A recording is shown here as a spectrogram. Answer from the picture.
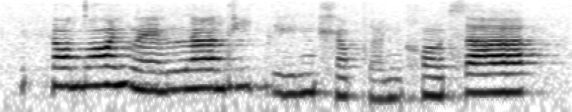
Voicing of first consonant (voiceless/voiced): voiceless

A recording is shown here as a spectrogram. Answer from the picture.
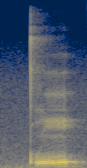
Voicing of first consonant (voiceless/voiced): voiceless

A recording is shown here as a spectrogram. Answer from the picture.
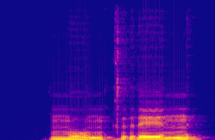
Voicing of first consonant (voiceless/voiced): voiced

